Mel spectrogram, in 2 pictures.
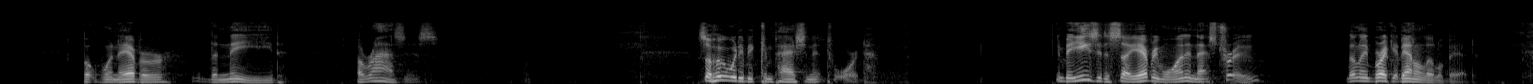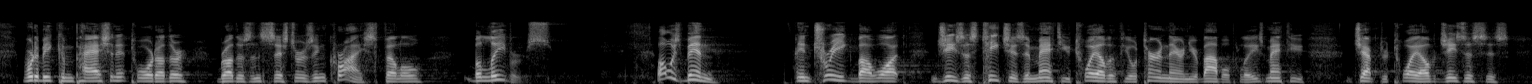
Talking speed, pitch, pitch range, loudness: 130 wpm, 145 Hz, 125-155 Hz, -26 LUFS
